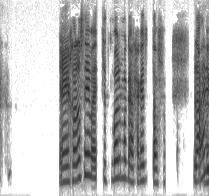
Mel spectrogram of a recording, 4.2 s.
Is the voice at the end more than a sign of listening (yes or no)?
no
